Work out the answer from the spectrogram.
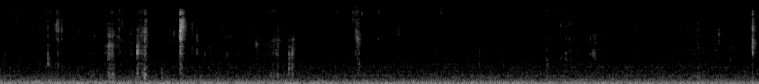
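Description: A person chewing a chicken wing close to the microphone: wet mouth clicks and smacks at an uneven pace, with one sharper click about two seconds in. A steady low hum runs underneath.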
